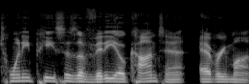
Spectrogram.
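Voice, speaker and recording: In a very clean recording with a silent background, a man speaks in an animated tone at a moderate pace with ordinary pitch variation. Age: 40s. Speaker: business coach and public speaker, former youth pastor. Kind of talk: casual chat.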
